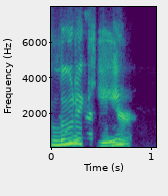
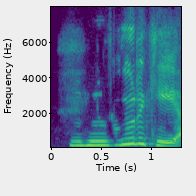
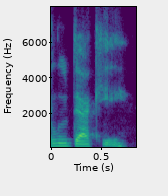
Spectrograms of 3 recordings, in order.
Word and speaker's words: Luedecke: It's Ludicky. Ludicky. I know most people probably say Ludecky. And that's what they automatically. It drives my husband crazy.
